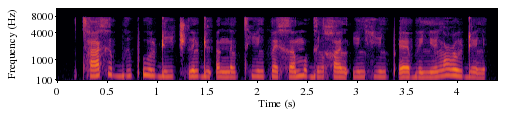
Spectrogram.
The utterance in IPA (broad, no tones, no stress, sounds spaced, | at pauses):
tʰ a x ɘ b ɨ pʼ u l ɖ i t͡ʃʼ ɨ l ɖ ɨ ʔ ɐ ŋ ɐ l tʰ i l p ɛ x ɐ m o ɡ ɨ l χ ɐ l ʔ i l x i l pʼ ɛ b e lʲ ɘ l ʕ u l ɖ e l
